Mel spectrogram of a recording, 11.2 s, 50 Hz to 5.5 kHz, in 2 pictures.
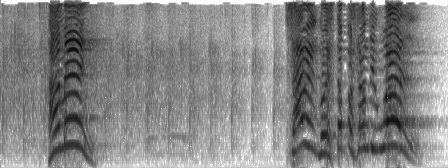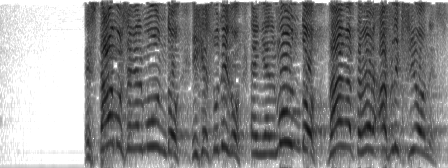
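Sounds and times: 
audience applause: 0:00.0 - 0:03.6
speech: 0:03.6 - 0:05.3, 0:06.6 - 0:11.1.

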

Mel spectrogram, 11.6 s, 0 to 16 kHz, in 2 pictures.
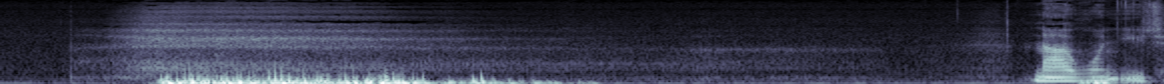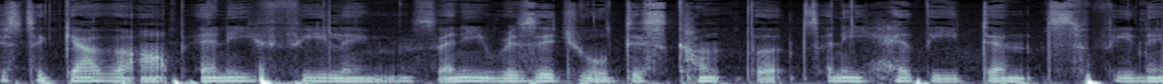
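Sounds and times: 
deep breath in during a meditation session: 0:00.4 - 0:05.1
speech: 0:05.2 - 0:11.6.

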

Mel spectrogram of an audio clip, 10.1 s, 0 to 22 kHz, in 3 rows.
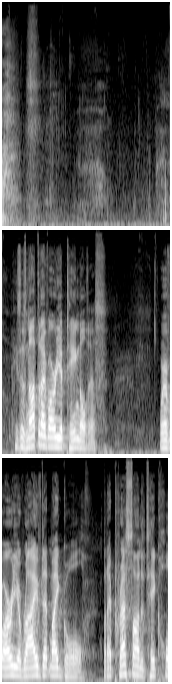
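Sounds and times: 
short breathy sniff: 0:00.5 - 0:02.2
speech: 0:03.6 - 0:05.5, 0:06.5 - 0:10.0.

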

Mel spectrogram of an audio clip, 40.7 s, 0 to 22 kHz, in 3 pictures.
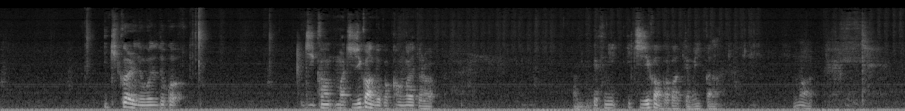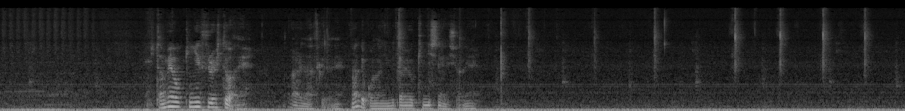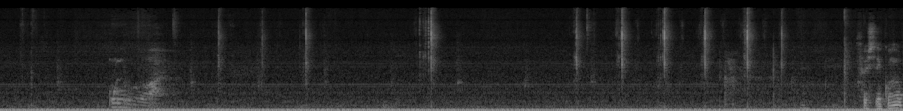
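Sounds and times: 
low hum: 0:00.0 - 0:40.6
scissors snipping hair: 0:01.2 - 0:01.4, 0:02.8 - 0:03.2, 0:06.0 - 0:11.4, 0:19.2 - 0:21.7, 0:22.4 - 0:22.6, 0:23.3 - 0:23.7, 0:24.5 - 0:26.7, 0:30.4 - 0:32.0, 0:33.4 - 0:33.8, 0:35.7 - 0:39.0
speech: 0:01.6 - 0:02.8, 0:04.6 - 0:06.6, 0:08.9 - 0:11.0, 0:11.9 - 0:12.5, 0:16.0 - 0:17.4, 0:18.0 - 0:20.8.

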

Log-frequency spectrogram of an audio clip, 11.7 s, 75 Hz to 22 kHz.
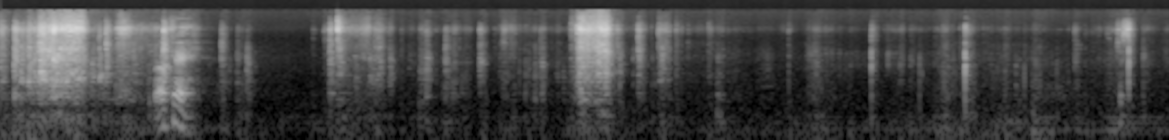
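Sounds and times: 
paper torn by hand as a divider inside a container: 0:00.0 - 0:01.4, 0:05.3 - 0:06.6
speech: 0:01.6 - 0:02.0.

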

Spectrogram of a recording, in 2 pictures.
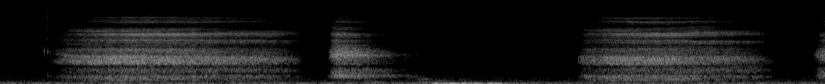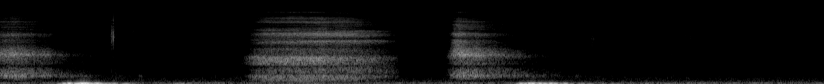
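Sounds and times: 
deep connected breathing, inhale and exhale: 0:00.6 - 0:04.7, 0:05.8 - 0:09.3, 0:10.7 - 0:14.1.

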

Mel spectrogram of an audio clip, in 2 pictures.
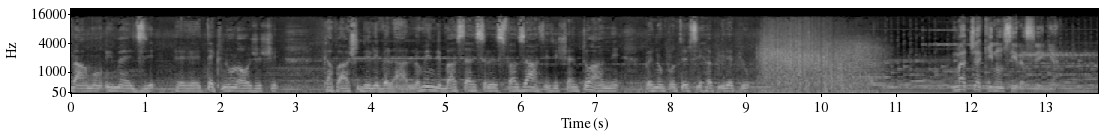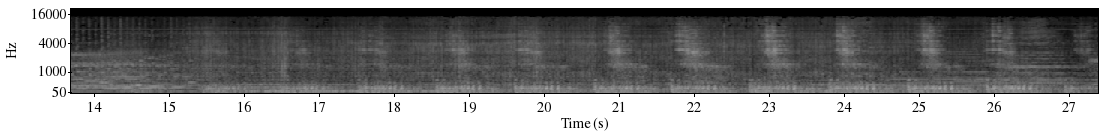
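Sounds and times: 
speech: 0:00.0 - 0:09.6, 0:11.8 - 0:13.3
bright bursts of radio static: 0:09.1 - 0:11.0, 0:14.4 - 0:25.9
low droning hum of radio signal: 0:13.2 - 0:27.3.

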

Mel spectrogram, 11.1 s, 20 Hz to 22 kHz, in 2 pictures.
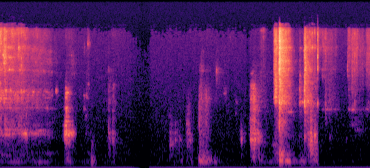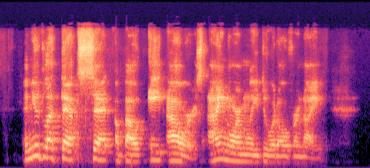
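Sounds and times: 
water pouring into a glass jar of adzuki seeds for soaking: 0:00.0 - 0:01.2
speech: 0:05.9 - 0:10.5.

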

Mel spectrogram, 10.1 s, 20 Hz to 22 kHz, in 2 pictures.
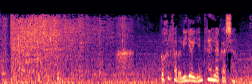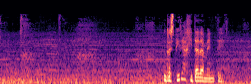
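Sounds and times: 
glass window smashed with a brick: 0:00.0 - 0:02.3
bright clatter of shattering glass and falling shards: 0:00.1 - 0:02.4
speech: 0:03.2 - 0:05.1, 0:08.3 - 0:09.7.

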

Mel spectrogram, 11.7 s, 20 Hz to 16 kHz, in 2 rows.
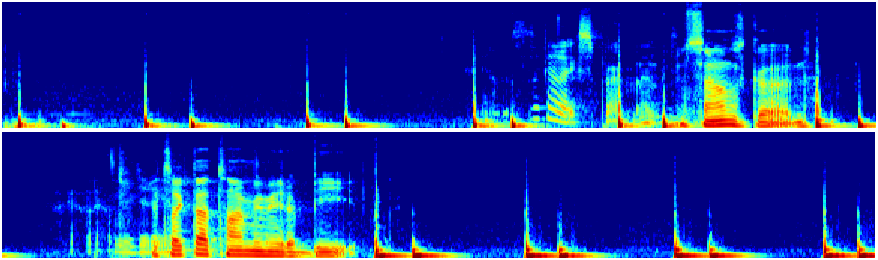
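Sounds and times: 
heart beating: 0:00.0 - 0:02.6, 0:03.2 - 0:04.7, 0:05.3 - 0:06.0, 0:08.3 - 0:11.6
speech: 0:03.6 - 0:05.6, 0:06.6 - 0:08.3.

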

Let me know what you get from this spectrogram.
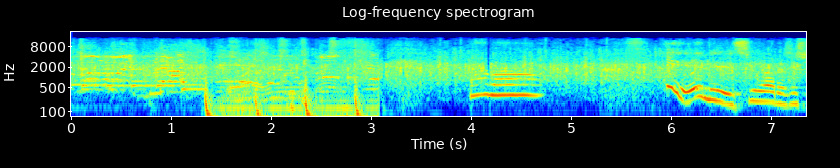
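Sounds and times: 
loud crowd cheering and shouting: 0:00.1 - 0:03.1
clapping: 0:03.1 - 0:07.3
speech: 0:06.3 - 0:07.3.

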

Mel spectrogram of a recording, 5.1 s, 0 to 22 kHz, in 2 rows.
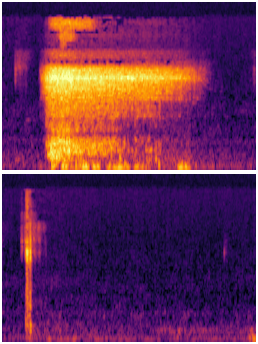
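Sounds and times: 
breath in through the mouth during a breathing exercise: 0:00.4 - 0:02.0
long voiced ah exhaled through the mouth: 0:00.4 - 0:02.0.

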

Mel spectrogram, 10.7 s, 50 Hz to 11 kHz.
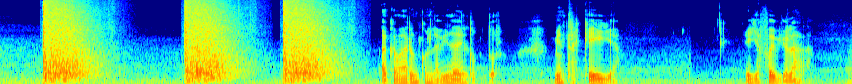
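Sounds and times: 
gunshots with tail: 0:00.5 - 0:01.5, 0:02.3 - 0:04.5
speech: 0:04.8 - 0:07.8, 0:09.3 - 0:10.2.

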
